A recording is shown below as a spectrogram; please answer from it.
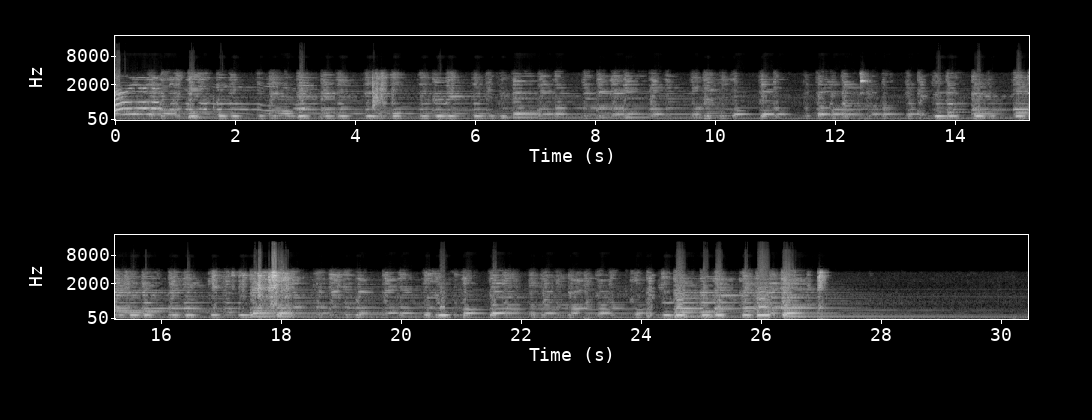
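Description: Acoustic guitar played alone, strummed and picked chords with no voice, ending near the end on a last chord that rings and fades away.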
